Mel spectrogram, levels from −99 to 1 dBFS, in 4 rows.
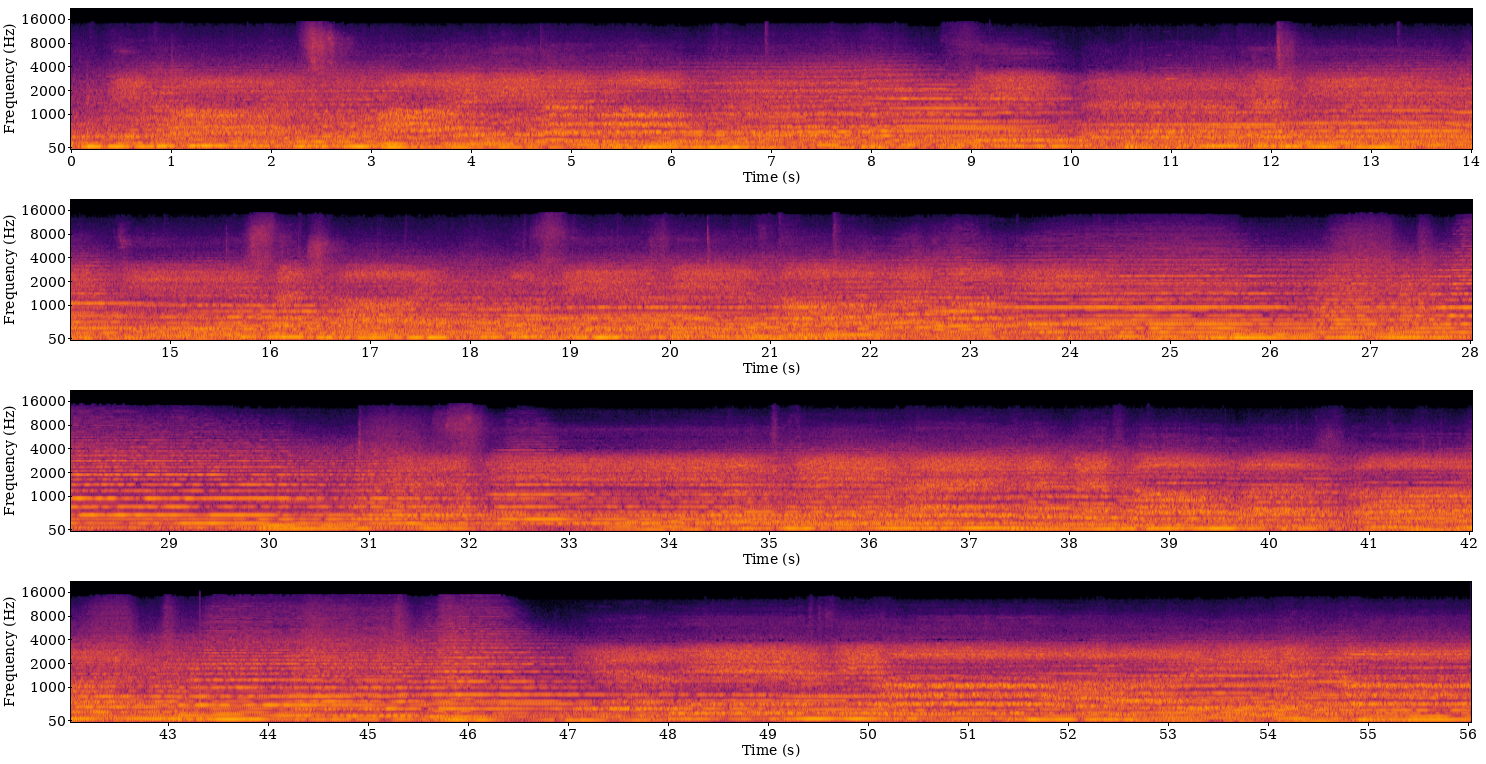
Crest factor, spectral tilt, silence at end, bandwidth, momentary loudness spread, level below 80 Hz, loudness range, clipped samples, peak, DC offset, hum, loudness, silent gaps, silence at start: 14 dB; -6.5 dB/octave; 0 s; 13.5 kHz; 3 LU; -36 dBFS; 2 LU; under 0.1%; -10 dBFS; under 0.1%; none; -24 LUFS; none; 0 s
